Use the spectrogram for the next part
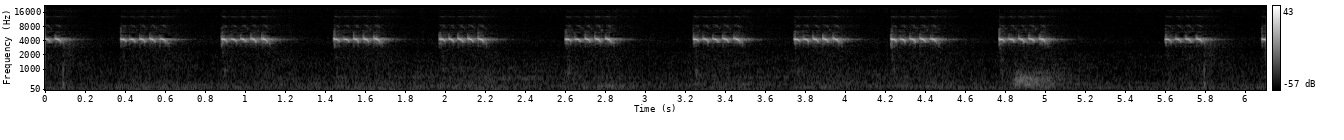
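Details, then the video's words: A cricket gives a run of sharp, high, trilled chirps, each made of several fast pulses rising in loudness, spaced about half a second apart; a soft low knock is heard near the end amid quiet background hum. "Som de Grilo - Barulho de Grilo"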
